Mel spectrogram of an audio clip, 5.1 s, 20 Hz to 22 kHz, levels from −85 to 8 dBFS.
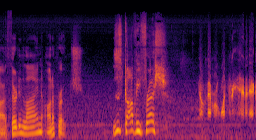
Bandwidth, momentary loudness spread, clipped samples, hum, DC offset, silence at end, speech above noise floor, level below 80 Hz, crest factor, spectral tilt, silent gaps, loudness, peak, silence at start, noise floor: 15.5 kHz; 16 LU; under 0.1%; none; under 0.1%; 0.05 s; 23 dB; -50 dBFS; 16 dB; -5 dB/octave; none; -18 LUFS; -4 dBFS; 0 s; -41 dBFS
